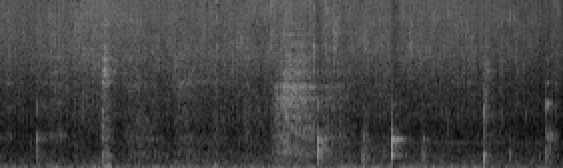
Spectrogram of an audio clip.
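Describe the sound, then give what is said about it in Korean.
Food sizzles and crackles steadily in hot oil at home as a mother cooks dishes, a dense hiss punctuated by sharp pops and a few clinks of a utensil against the pan, with no voices. “온 집안에 기름 냄새가 진동했다. 정말 오랜만에 들어보는 소리였다.”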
